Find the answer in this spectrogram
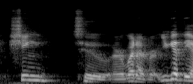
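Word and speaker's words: Hsinchu: So I'm just gonna call it like Sainchu. That's not true though. It's like Xingchu or whatever.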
